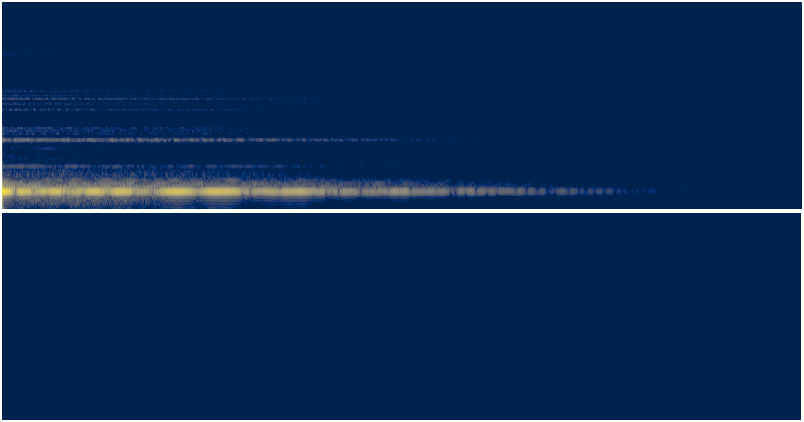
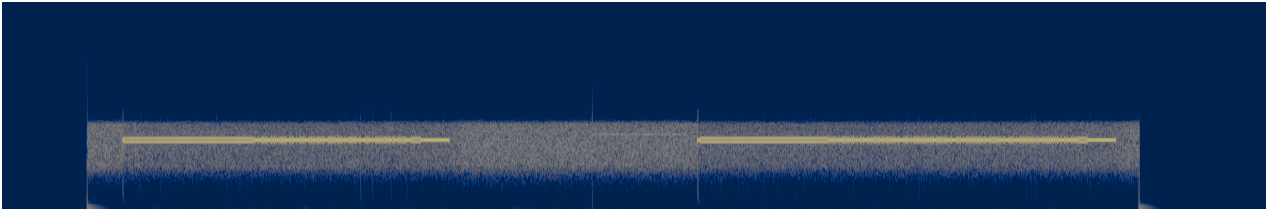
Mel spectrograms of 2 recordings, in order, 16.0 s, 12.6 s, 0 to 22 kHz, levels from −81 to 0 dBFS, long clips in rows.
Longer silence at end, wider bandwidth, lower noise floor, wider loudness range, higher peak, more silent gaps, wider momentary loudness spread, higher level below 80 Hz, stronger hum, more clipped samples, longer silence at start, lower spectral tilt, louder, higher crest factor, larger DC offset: first, 11.7 s vs 1.25 s; first, 4 kHz vs 2.6 kHz; about the same, -89 dBFS vs under -90 dBFS; first, 23 LU vs 6 LU; first, -2 dBFS vs -16 dBFS; neither; first, 21 LU vs 14 LU; second, -84 dBFS vs -78 dBFS; neither; neither; second, 0 s vs 0.85 s; first, -9.5 dB/octave vs -2.5 dB/octave; about the same, -22 LUFS vs -22 LUFS; first, 26 dB vs 10 dB; neither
